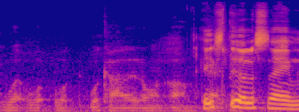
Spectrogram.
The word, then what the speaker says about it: Khaled: I don't know if I pronounced his name right. Did I say that right? Khaled.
